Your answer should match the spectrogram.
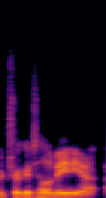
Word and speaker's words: trichotillomania: Because I just blasted through trichotillomania.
